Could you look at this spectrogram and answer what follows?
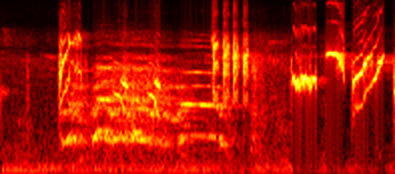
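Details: Greater green leafbird singing energetically, meant for training competition birds: a long harmonic warbling phrase followed by quick upswept whistles and emphatic chirps.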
